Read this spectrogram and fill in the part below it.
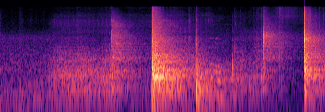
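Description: Skateboard wheels roll over hard ground.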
